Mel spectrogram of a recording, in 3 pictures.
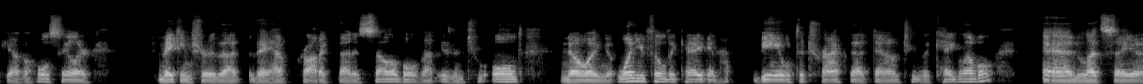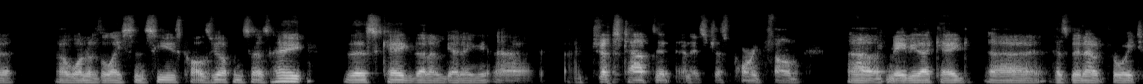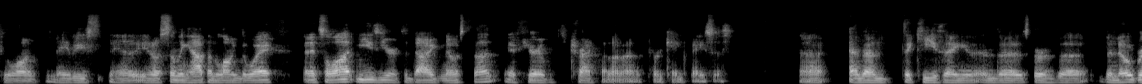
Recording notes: You'll hear the audio version of our webinar with ….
